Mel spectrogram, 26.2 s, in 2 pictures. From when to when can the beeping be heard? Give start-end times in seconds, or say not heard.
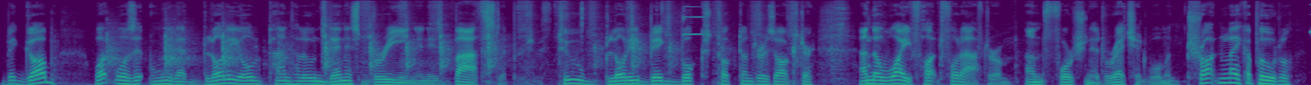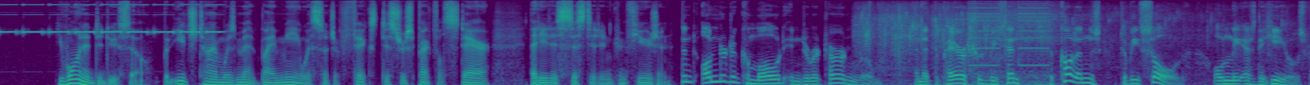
5.8-7.0, 13.1-15.4, 22.8-23.8.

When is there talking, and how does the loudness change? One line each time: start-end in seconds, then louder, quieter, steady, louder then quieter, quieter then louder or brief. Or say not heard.
0.0-12.9 steady
13.7-26.1 steady.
